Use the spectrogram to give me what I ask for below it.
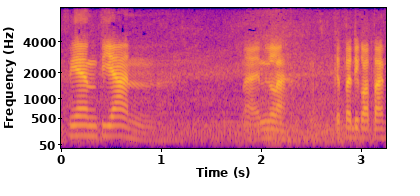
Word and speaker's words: Vientiane: dapet koneksi juga katanya ejaannya itu bukan vientin tapi vientian Nah inilah kita di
